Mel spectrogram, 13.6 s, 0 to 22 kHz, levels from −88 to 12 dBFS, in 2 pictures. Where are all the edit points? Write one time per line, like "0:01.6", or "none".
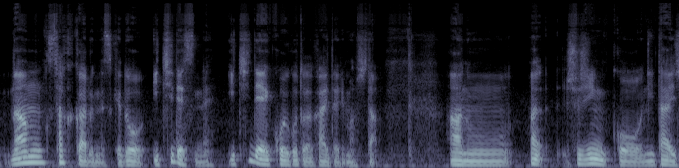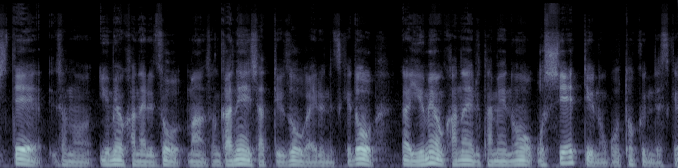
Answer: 0:05.2
0:07.8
